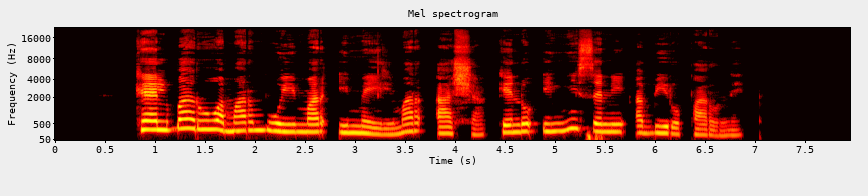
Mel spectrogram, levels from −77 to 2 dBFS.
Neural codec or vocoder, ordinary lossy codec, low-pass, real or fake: none; none; none; real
